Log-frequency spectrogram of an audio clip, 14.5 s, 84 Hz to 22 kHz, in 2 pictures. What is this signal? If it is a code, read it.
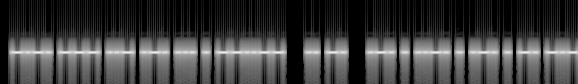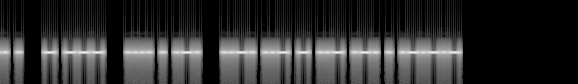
Morse code, heard as a keyed tone, about 28 wpm, 700 Hz. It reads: COURSE, IN REFERENCE TO HER FUTURE.
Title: Sentences from Top 1200 Words 28wpm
